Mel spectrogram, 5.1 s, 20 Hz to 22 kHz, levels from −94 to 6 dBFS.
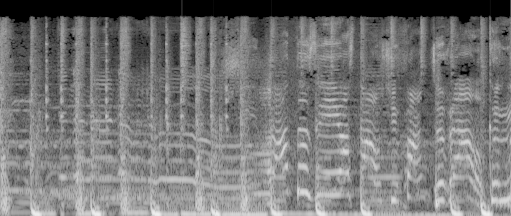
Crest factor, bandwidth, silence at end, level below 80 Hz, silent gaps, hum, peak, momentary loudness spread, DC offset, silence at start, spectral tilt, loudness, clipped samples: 10 dB; 16.5 kHz; 0 s; -14 dBFS; none; none; 0 dBFS; 4 LU; under 0.1%; 0 s; -4 dB/octave; -11 LUFS; under 0.1%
